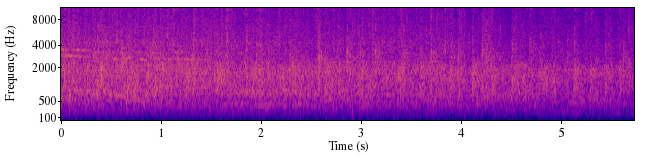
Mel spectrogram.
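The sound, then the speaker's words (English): A church audience claps their hands in steady, dense applause that holds at an even level from start to finish, with no voices standing out. “Then let's clap our hands for him.”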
